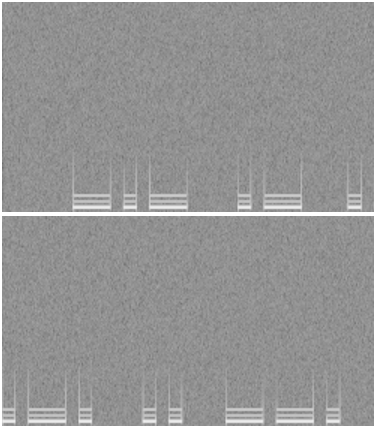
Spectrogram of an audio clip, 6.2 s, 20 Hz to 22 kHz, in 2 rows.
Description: Morse code, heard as a keyed tone, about 11 wpm, 600 Hz. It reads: KAFIG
